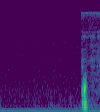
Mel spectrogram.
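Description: Near silence on a video-call line, broken near the end by a brief voice sound as someone starts to speak.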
